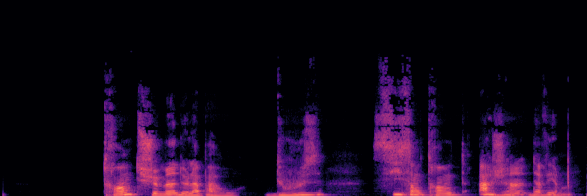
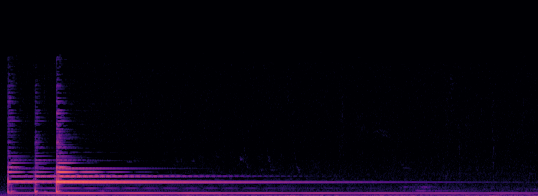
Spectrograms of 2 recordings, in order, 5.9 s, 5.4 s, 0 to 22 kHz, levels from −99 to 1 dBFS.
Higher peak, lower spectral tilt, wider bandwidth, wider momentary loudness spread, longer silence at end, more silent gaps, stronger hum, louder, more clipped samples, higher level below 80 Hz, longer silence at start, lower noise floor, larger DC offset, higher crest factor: first, -10 dBFS vs -20 dBFS; first, -5 dB/octave vs -2.5 dB/octave; about the same, 14 kHz vs 14 kHz; second, 15 LU vs 27 LU; about the same, 0.15 s vs 0.2 s; neither; neither; first, -32 LUFS vs -35 LUFS; neither; second, -76 dBFS vs -70 dBFS; first, 1.05 s vs 0.05 s; first, under -90 dBFS vs -61 dBFS; neither; about the same, 22 dB vs 22 dB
